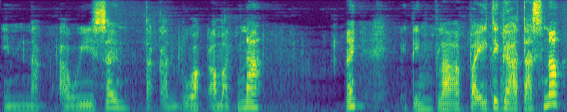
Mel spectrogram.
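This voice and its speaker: A man's voice: on the high side, animated, unhurried. An actor playing a devoted, anxious young husband and expectant father in a radio drama. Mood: fond, fussing.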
